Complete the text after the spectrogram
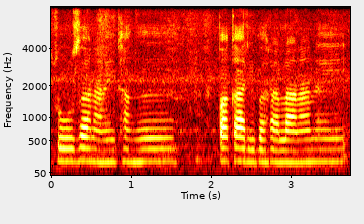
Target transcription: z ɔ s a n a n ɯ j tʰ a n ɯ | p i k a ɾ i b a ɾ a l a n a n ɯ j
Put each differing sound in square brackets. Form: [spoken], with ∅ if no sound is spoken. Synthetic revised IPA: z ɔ [z] a n a n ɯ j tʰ a [ŋ] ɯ | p [a] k a ɾ i b a ɾ a l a n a n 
